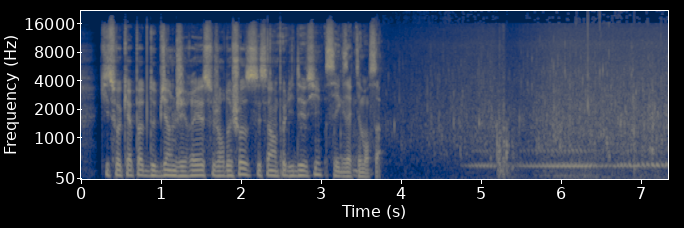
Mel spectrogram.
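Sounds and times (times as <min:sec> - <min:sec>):
speech: 0:00.3 - 0:04.0
hissy watery underwater background: 0:03.2 - 0:07.3
leopard seal calling underwater with low droning tone: 0:03.8 - 0:07.3.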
